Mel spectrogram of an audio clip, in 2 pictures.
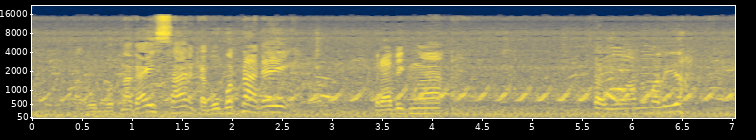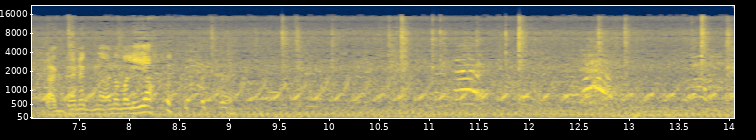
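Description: A crowd of men and boys talks and shouts outdoors nearby.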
